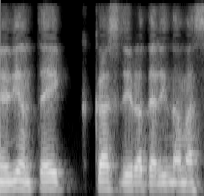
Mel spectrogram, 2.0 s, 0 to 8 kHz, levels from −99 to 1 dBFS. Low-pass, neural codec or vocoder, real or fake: 7.2 kHz; codec, 16 kHz, 1.1 kbps, Voila-Tokenizer; fake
